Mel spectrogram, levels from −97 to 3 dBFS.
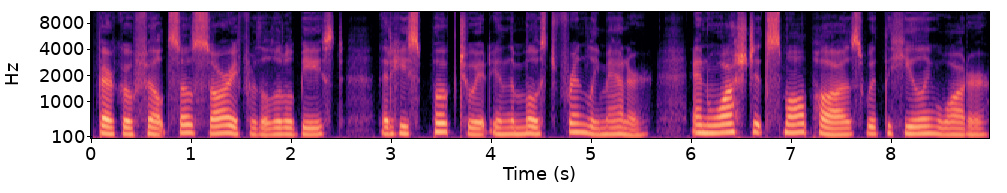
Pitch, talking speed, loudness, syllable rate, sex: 180 Hz, 180 wpm, -18 LUFS, 4.3 syllables/s, female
